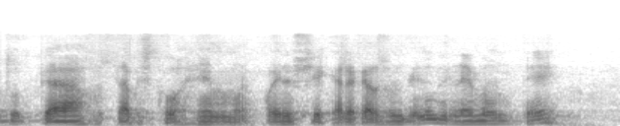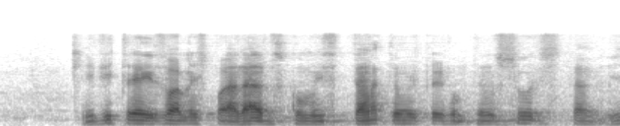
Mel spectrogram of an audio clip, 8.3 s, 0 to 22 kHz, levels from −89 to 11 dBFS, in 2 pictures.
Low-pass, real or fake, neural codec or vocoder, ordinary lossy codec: 7.2 kHz; fake; codec, 16 kHz in and 24 kHz out, 1.1 kbps, FireRedTTS-2 codec; none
